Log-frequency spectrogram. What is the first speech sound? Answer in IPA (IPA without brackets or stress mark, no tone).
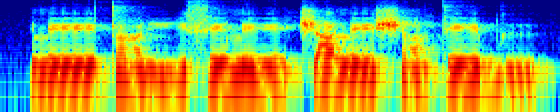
l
